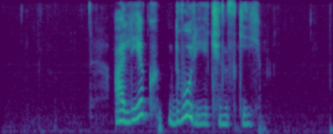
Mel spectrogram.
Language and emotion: Russian, positive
